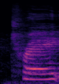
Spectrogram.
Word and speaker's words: Tre: is the bronchial tray tray is t-r-e trey is the italian pronunciation for three there are three grapes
